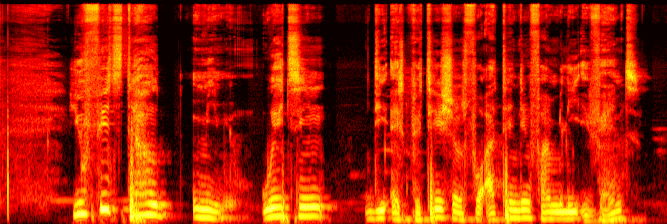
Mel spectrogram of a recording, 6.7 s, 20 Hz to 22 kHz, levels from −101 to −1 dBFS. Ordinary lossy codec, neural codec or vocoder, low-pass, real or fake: none; none; none; real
